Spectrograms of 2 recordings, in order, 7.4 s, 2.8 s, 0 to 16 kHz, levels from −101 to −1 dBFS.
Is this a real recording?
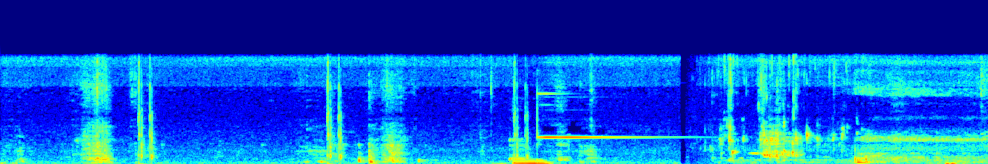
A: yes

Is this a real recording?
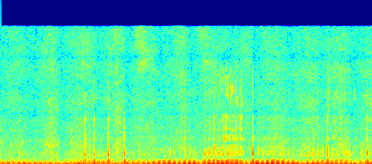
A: yes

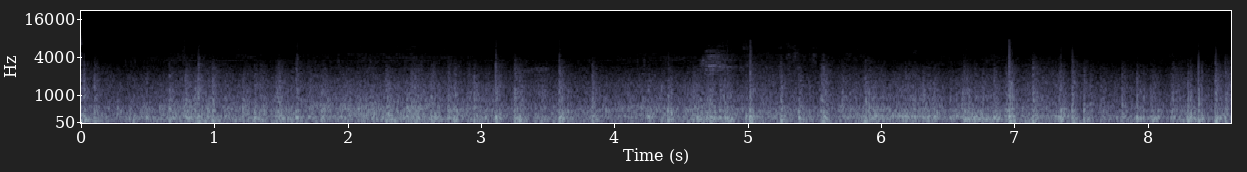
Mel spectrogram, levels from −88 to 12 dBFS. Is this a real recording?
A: yes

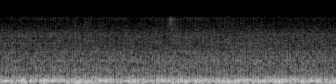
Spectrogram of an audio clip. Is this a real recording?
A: no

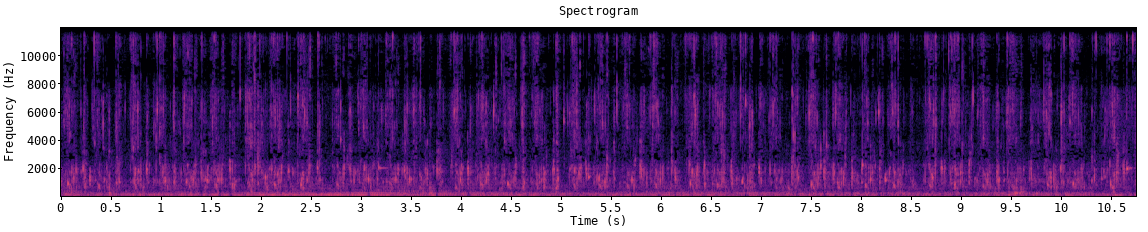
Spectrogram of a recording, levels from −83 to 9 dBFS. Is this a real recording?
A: yes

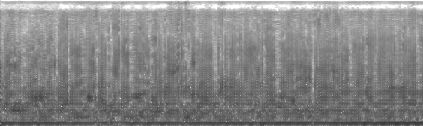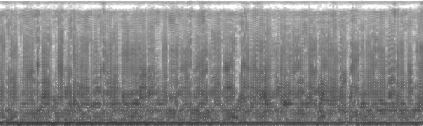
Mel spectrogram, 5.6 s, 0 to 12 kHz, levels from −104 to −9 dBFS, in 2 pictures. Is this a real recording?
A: no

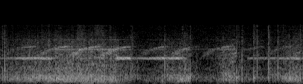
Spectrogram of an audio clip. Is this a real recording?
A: no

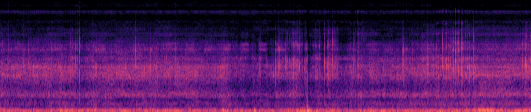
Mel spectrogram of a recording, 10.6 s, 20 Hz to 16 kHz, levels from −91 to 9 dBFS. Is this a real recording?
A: no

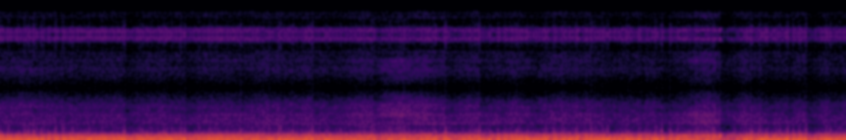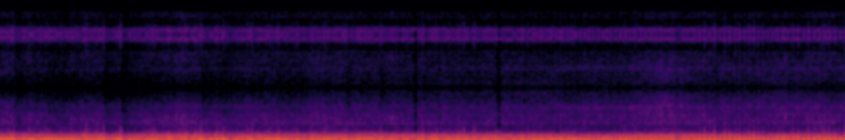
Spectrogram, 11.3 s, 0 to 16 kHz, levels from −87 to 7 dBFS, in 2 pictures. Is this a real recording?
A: yes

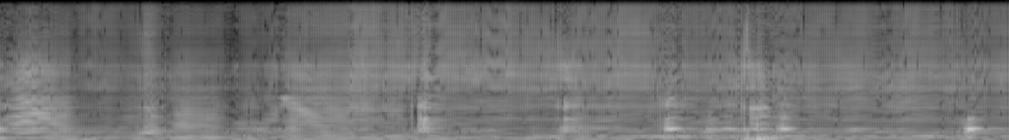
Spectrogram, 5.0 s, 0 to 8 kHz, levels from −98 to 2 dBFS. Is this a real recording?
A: no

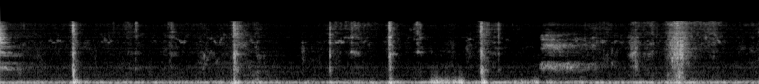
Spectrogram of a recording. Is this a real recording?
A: no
